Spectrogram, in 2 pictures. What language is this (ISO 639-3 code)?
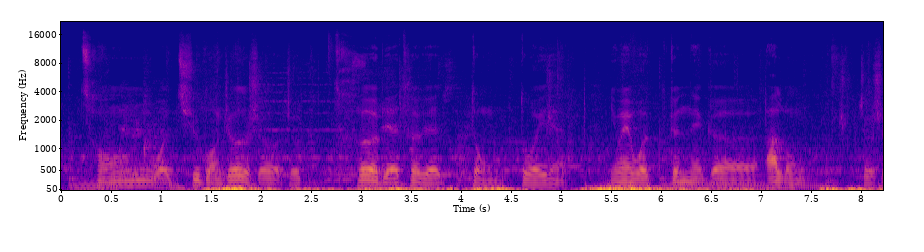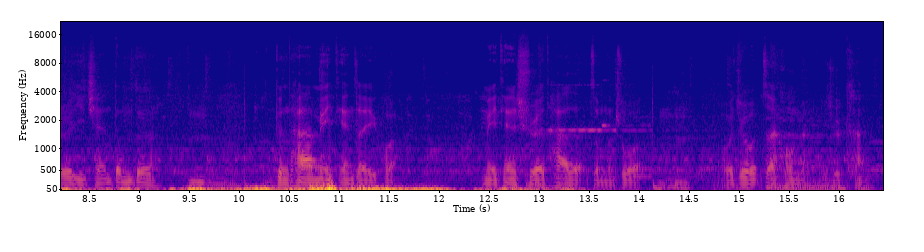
zho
